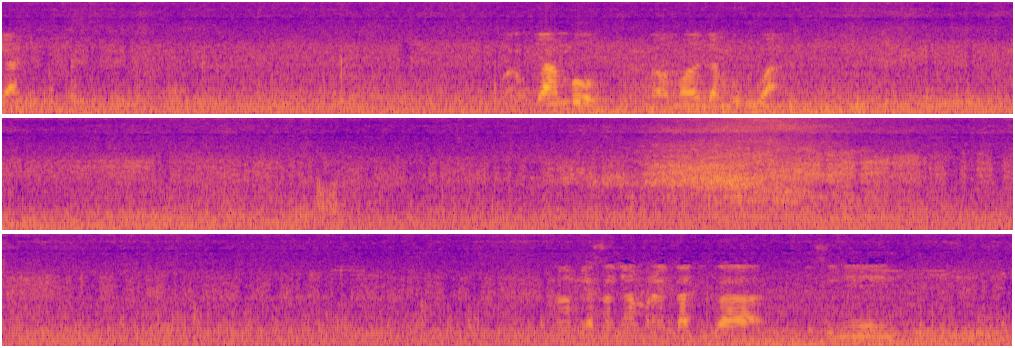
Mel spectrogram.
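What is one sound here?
Traffic rumbles steadily along a city street outdoors.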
